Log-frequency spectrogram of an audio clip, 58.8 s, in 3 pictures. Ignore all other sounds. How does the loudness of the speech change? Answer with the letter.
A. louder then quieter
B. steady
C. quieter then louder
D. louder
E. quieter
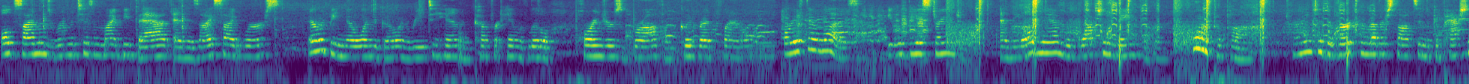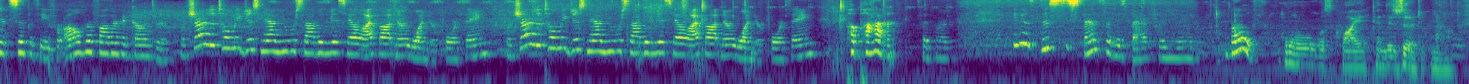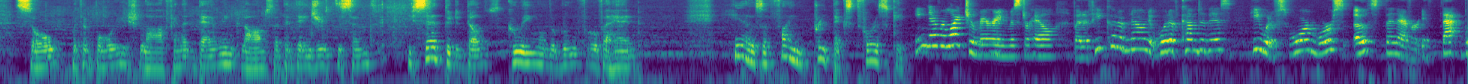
B.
